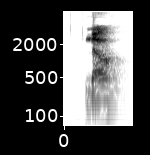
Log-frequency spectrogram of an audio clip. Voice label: Voice Acting, es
